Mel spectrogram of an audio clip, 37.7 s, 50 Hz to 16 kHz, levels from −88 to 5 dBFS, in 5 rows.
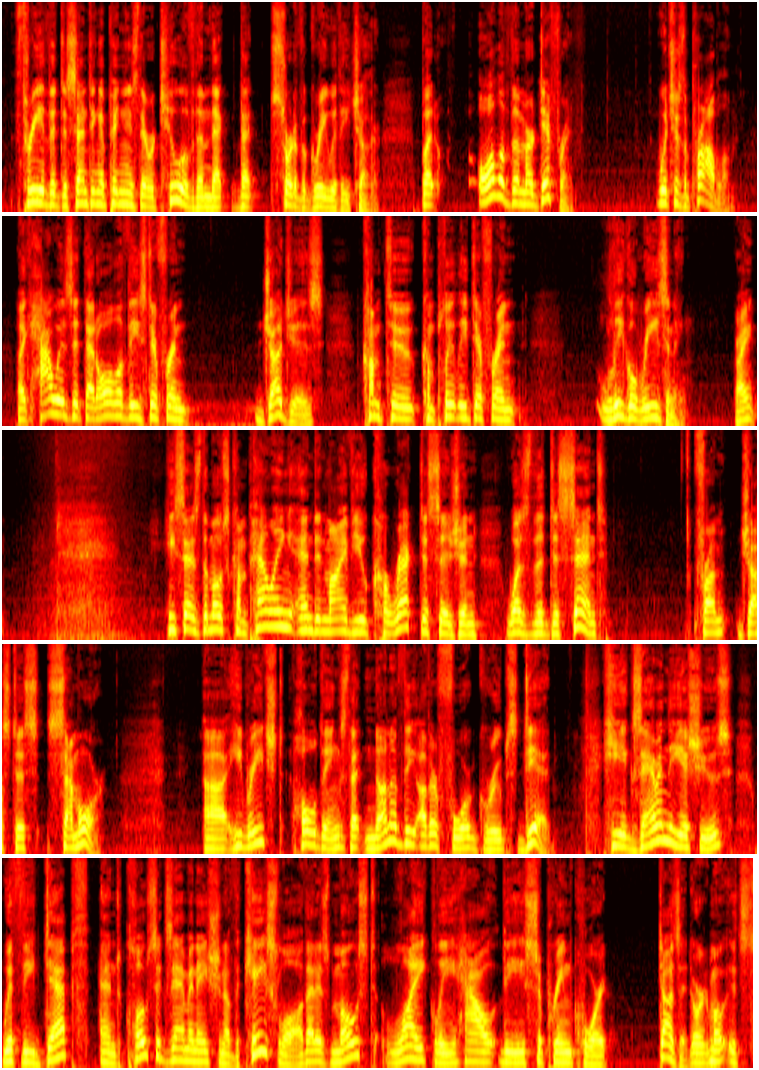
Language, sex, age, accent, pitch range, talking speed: English, male, 50-69, American, 130-170 Hz, 160 wpm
